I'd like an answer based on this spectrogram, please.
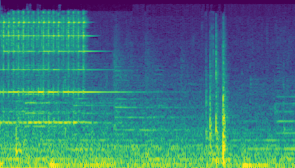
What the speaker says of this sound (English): Is there a phone ringing somewhere?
